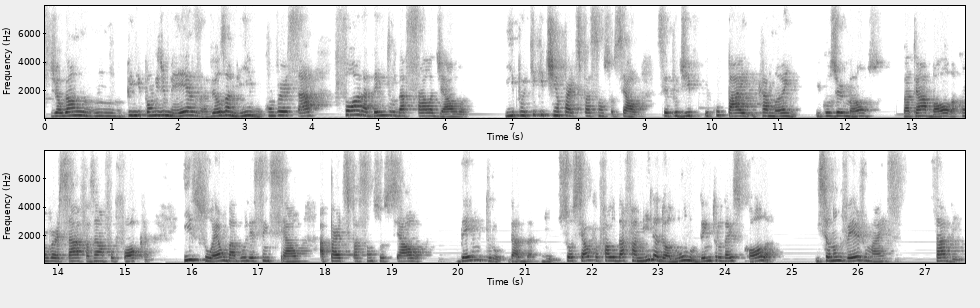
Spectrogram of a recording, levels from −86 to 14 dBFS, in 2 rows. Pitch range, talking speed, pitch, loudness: 210-250 Hz, 160 wpm, 230 Hz, -19 LUFS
